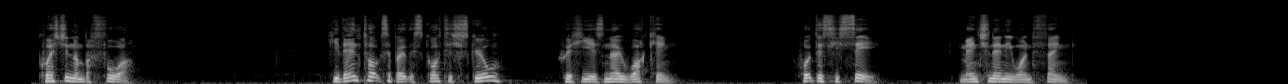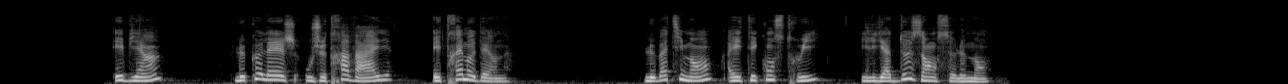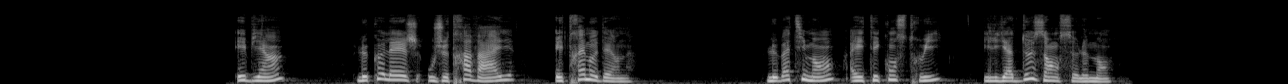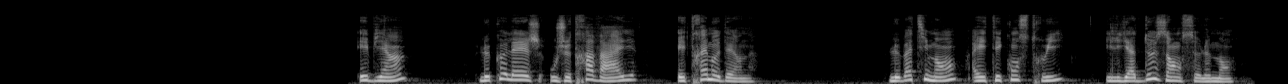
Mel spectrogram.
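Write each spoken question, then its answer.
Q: What does he say? Mention any one thing.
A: The school is very modern; the building was built only 2 years ago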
